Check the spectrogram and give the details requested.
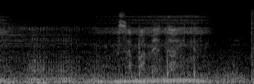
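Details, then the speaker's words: A sleeping woman gives a low, rough snore with snorting, grunt-like sounds on the breath: snoring with grunting. "Оце він, такий храп. І, так би мовити, прихрюкування."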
